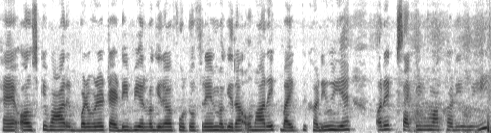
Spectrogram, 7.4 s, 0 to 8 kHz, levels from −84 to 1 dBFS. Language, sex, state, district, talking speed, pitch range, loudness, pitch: Hindi, female, Rajasthan, Jaipur, 210 wpm, 200-220 Hz, -17 LUFS, 205 Hz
